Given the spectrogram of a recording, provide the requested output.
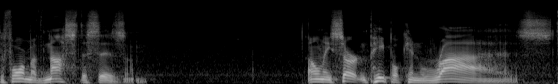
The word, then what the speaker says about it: Gnosticism: Notice the letter in front of it. It's silent. Don't pronounce the G. You'll look stupid. Gnosticism. Mm-mm. It's like pneumonia. Don't pronounce the P. Pneumonia. You know, it's pneumonia. P silent, G silent, and Gnosticism.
